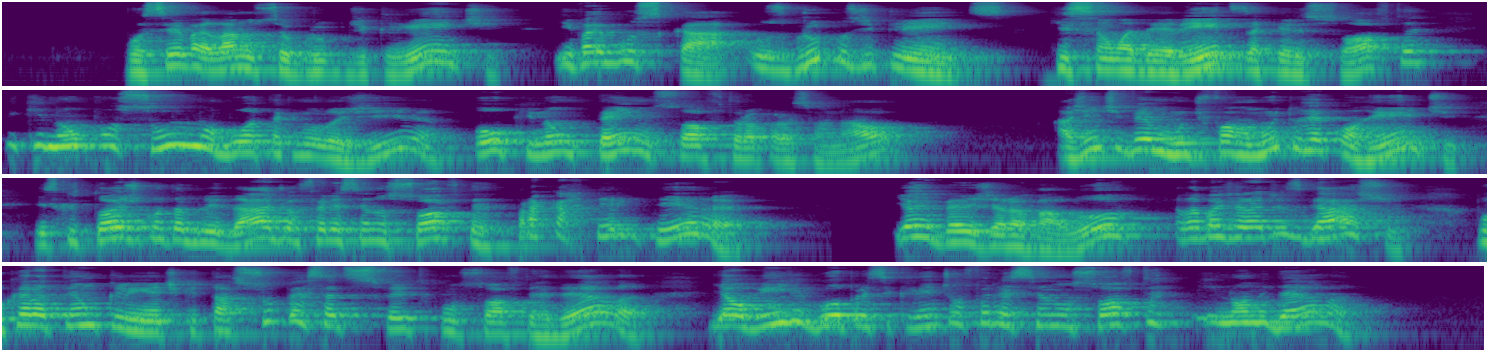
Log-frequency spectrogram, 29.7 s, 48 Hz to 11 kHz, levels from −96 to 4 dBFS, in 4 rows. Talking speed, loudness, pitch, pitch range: 170 wpm, -26 LUFS, 195 Hz, 155-230 Hz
